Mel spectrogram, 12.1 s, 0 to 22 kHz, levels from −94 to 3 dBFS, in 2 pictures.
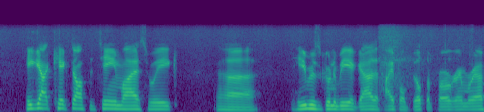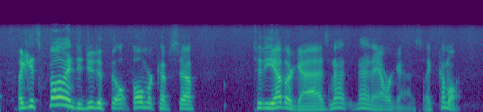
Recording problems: high frequencies cut off; noticeable; nothing above 8 kHz
hiss; faint; throughout; 20 dB below the speech

